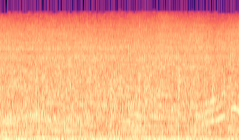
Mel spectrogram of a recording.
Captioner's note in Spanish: aplausos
